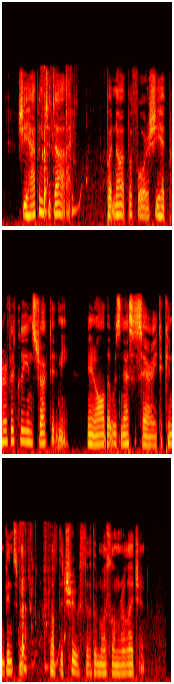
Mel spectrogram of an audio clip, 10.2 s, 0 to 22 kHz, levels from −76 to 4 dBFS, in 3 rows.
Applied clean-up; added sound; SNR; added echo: none; Water / Splash, splatter; 11 dB; none.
